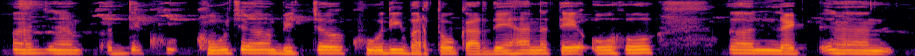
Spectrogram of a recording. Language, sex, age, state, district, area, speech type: Punjabi, male, 18-30, Punjab, Mohali, rural, spontaneous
